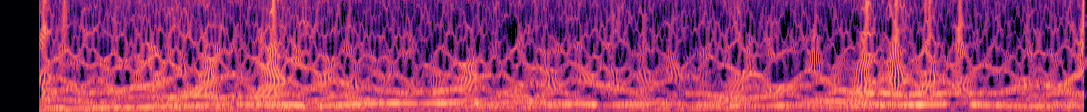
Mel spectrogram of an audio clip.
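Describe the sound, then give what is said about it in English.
Sonified magnetic wave data during calm space weather, the wave frequencies transformed into audible signals: a continuous, eerie wash of sliding, warbling tones and swooping whistles, whale-like and steady in loudness, with no voices. “This audio file contains a sonification of the data, where sounds are obtained by transforming the frequencies of these magnetic waves into audible signals.”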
